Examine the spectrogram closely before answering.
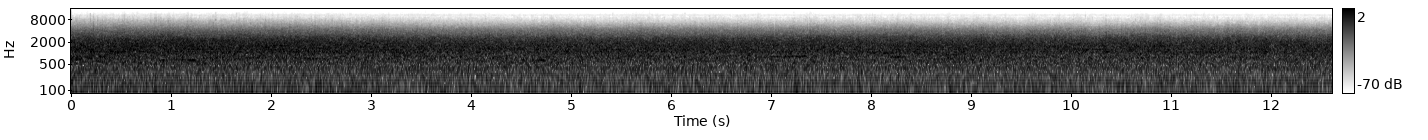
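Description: A large audience applauds steadily in a large echoing hall.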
